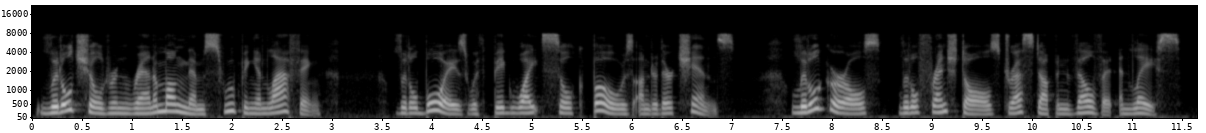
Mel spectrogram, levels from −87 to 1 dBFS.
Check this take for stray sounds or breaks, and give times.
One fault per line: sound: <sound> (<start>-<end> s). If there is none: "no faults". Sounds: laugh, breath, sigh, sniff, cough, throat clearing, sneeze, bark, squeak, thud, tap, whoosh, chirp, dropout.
no faults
